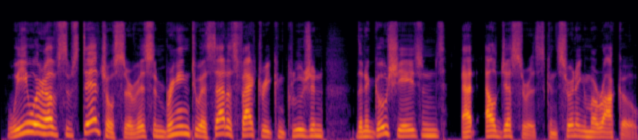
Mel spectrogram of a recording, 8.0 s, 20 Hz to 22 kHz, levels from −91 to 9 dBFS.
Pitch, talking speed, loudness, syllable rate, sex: 160 Hz, 130 wpm, -20 LUFS, 5.4 syllables/s, male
